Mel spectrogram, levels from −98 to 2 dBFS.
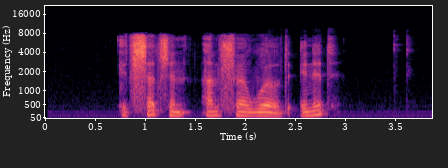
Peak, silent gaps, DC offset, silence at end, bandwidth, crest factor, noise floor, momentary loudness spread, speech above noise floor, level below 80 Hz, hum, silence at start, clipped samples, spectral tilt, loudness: -4 dBFS; none; under 0.1%; 1 s; 8.6 kHz; 24 dB; -71 dBFS; 16 LU; 45 dB; -68 dBFS; 50 Hz at -60 dBFS; 0.75 s; under 0.1%; -2 dB/octave; -24 LUFS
